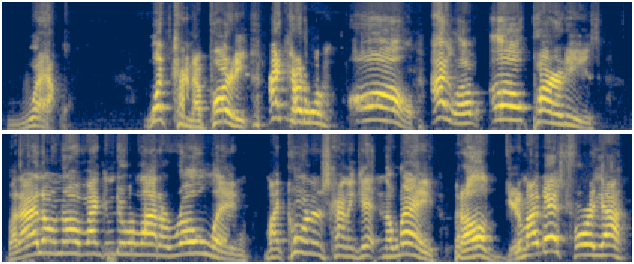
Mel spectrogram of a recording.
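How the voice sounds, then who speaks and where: A woman's voice: sits high, very animated, a little slow, pushed and bright, exaggerated voice. A woman voicing a cheerful boxy object with corners, a folksy bachelor in an improv sketch. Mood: chirpy. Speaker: bachelor contestant.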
